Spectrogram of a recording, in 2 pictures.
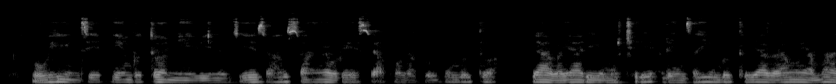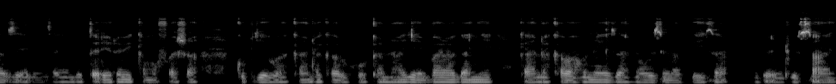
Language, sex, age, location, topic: Kinyarwanda, male, 18-24, Huye, agriculture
